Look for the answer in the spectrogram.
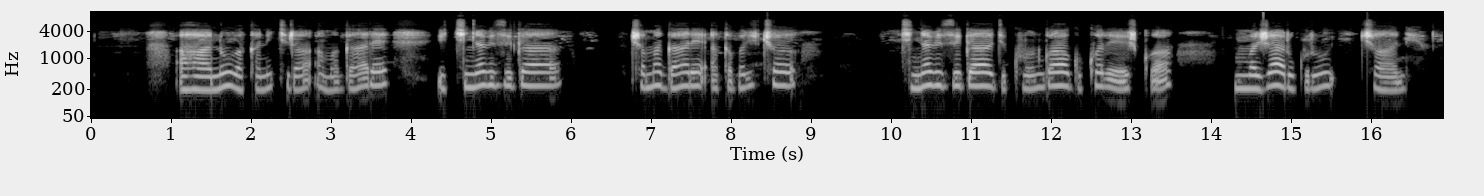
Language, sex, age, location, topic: Kinyarwanda, female, 18-24, Musanze, finance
